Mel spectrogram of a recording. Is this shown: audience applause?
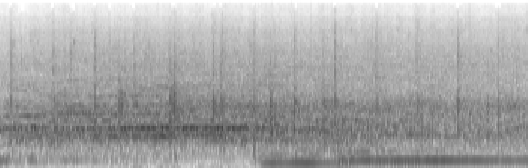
yes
